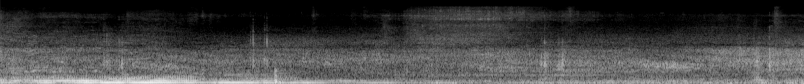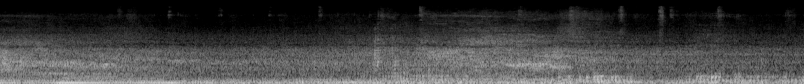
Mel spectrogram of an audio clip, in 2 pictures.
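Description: A motor vehicle's engine rumbling close by, loudest in the first three seconds, with a second, shorter rumble about nine seconds in, over general street noise.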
